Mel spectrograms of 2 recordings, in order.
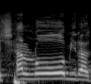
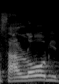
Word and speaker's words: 샬롬: 만족할 때까지 살아가는 거, 이걸 샬롬이라 그래요. 발음을 좀 잘못하면 살롬이 돼버려요.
